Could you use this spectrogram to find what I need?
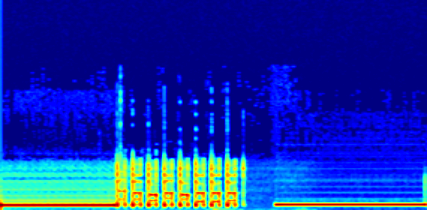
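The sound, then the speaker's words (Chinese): A landline telephone on speakerphone plays a steady dial tone, then a quick series of keypad dialing beeps. After a short gap, a long, even ringback tone follows. “听筒里传来等待的提示音，起初对方将电话给挂断了”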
